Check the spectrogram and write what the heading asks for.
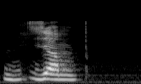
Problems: none marked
